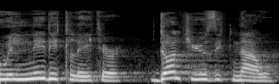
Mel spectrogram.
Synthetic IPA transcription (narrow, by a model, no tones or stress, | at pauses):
wilniditʰletʰə˞ | dõntʰjuzitnaʊ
